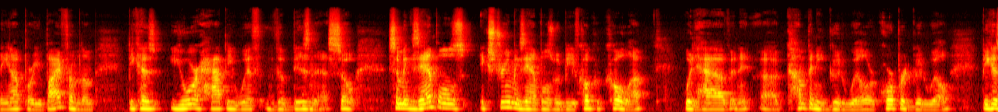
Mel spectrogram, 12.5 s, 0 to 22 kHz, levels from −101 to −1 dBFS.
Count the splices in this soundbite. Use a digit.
1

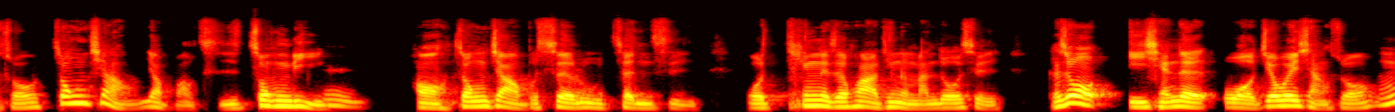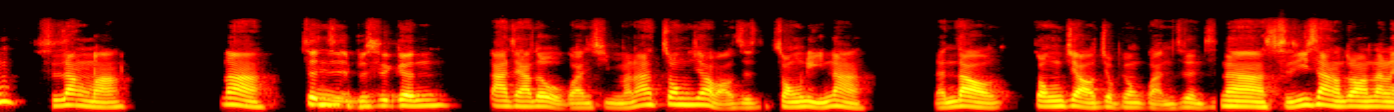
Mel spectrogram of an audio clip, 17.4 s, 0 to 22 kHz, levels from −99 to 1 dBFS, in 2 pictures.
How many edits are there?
3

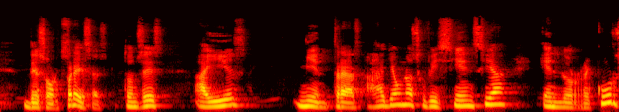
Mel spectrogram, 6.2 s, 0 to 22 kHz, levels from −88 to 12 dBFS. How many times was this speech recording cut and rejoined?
1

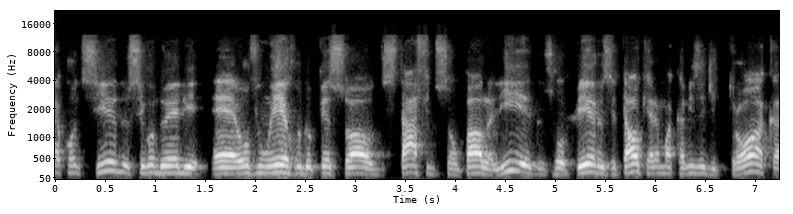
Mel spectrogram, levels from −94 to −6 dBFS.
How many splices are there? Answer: 2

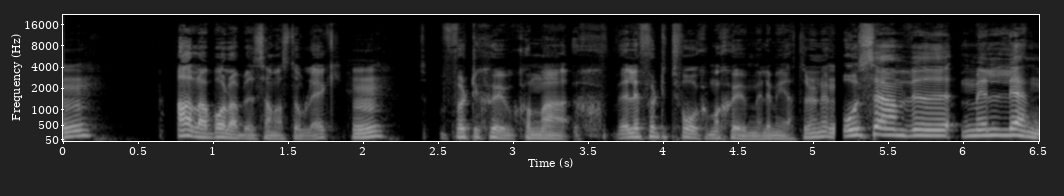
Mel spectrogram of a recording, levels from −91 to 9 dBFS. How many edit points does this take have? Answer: 1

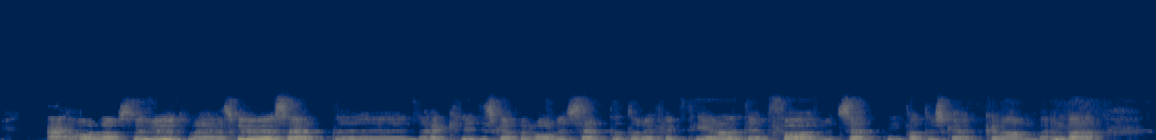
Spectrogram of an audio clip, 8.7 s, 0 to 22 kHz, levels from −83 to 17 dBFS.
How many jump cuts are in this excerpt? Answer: 0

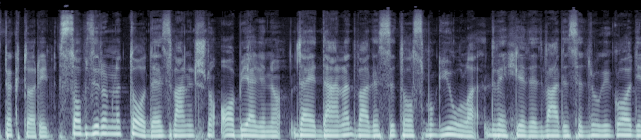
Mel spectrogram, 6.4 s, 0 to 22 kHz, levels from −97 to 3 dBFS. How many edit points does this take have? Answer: 0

